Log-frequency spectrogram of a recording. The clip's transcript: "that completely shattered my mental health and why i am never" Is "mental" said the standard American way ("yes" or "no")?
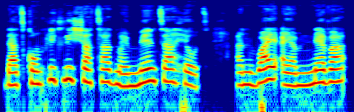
yes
